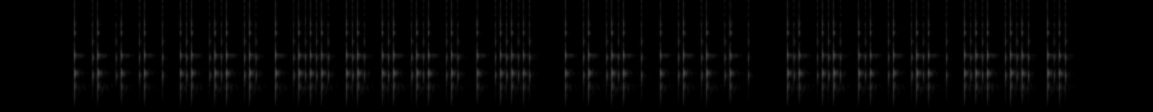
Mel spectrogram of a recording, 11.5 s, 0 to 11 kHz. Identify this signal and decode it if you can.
Morse code (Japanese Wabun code), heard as a telegraph sounder, hand-sent with a paddle, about 21 wpm. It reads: コンバンハ ネコ カード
